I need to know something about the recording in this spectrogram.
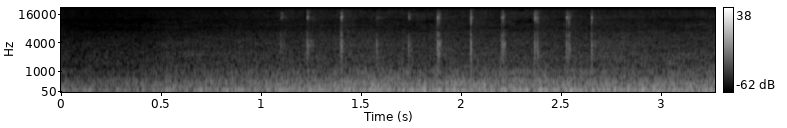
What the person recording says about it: ini enteng banget ni ada bunyinya nih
